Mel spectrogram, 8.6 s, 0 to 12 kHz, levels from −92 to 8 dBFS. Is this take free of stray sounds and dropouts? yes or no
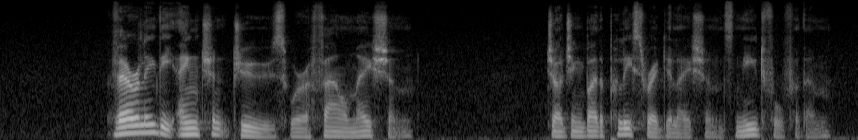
yes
